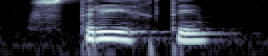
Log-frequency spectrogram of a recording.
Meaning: to cut (hair, fur, grass, etc.), to shear, to clip, to trim
- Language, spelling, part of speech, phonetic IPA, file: Ukrainian, стригти, verb, [ˈstrɪɦte], Uk-стригти.ogg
